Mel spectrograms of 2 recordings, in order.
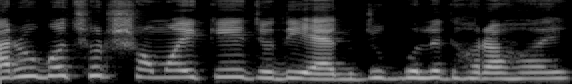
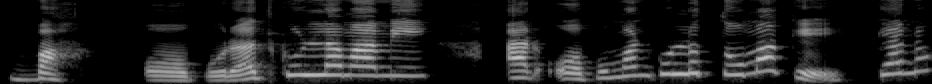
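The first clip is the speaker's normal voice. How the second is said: laughing; 6 semitones higher than usual. A narrator's reading. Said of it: "হেসে বলে ফেলে".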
